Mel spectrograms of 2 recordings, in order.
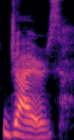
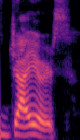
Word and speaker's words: gyre: The Coriolis deflection and the birth of gyres. This is the word, okay? It is pronounced as gyres.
